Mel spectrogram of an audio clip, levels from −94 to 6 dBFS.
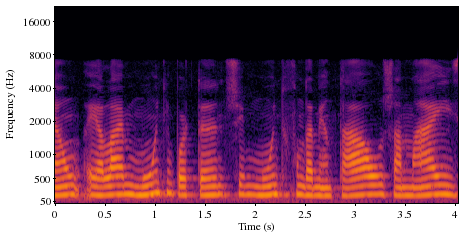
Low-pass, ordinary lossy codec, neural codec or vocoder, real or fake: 7.2 kHz; none; none; real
